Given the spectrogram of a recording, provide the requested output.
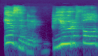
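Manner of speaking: high, loud, amazed question; gasped wonder. A narrator's reading. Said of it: "gasped Milo".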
